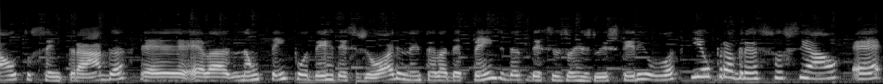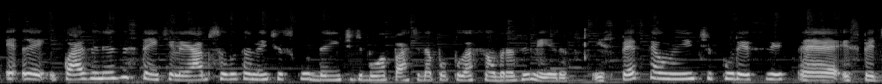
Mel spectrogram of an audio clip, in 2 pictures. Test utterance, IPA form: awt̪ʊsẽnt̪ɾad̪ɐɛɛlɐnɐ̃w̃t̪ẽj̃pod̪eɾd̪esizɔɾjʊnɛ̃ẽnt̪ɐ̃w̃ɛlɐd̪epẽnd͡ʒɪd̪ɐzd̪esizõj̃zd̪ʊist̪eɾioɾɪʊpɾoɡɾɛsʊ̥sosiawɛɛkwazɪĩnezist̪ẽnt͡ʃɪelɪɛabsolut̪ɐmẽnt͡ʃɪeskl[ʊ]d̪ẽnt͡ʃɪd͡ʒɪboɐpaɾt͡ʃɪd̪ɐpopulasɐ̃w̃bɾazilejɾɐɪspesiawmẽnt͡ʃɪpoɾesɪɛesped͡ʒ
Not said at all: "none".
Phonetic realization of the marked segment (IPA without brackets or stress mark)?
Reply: u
